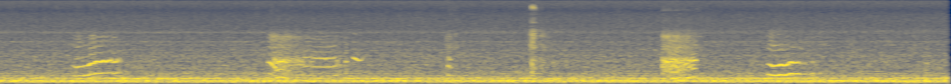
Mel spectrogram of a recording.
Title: Newborn baby making sleeping sounds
